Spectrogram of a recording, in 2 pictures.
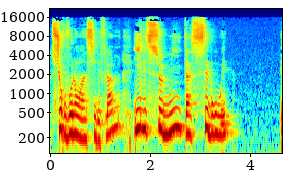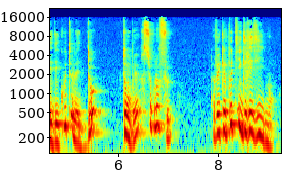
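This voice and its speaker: A woman storyteller reading a children's story aloud in a gentle, expressive way. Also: a little high, a little slow.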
